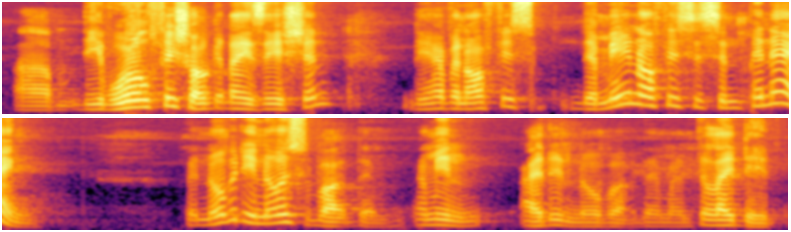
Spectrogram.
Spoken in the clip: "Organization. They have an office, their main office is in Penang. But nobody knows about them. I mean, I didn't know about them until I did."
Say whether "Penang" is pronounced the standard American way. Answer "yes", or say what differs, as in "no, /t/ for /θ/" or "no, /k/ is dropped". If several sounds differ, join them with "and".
yes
